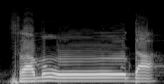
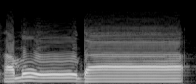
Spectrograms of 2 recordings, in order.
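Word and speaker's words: ثمودا: এটা কি বাদ তহলে এটাকে বলা হয় অতিরিক্ত আলিফ সামুদা বা চলে গেল আর যদি আমি বলি সামুদা এটা উচ্চারণ হয়ে গেল তাহলে যে আলিফের উপরে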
